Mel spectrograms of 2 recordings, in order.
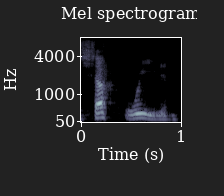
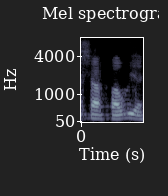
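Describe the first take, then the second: First: No vowel is heard after the f. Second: An extra vowel is heard after the f. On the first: The speaker calls it right. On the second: The speaker calls it wrong.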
